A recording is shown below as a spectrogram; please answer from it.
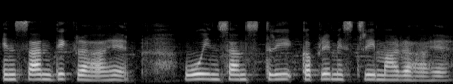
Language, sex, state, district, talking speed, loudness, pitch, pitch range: Hindi, female, Arunachal Pradesh, Lower Dibang Valley, 170 wpm, -19 LUFS, 230 Hz, 210-235 Hz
